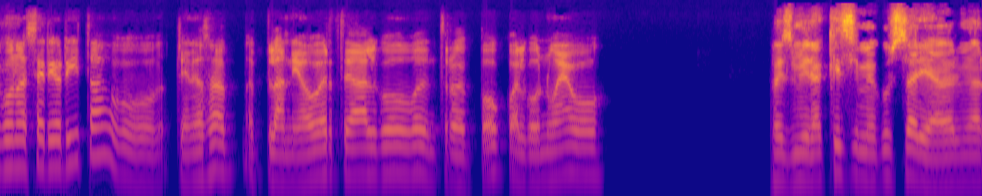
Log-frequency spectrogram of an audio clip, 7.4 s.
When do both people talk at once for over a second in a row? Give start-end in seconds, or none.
none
